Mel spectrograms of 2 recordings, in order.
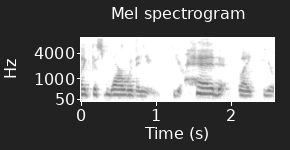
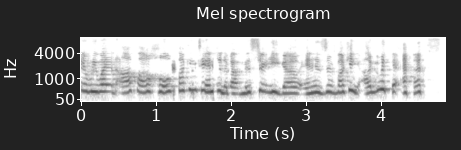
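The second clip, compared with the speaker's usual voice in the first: talking through laughter, higher and louder; 7 semitones higher, 8 dB louder than usual. Apologizing to listeners for an unplanned tangent: laughing while talking. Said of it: "I'm laughing right now".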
